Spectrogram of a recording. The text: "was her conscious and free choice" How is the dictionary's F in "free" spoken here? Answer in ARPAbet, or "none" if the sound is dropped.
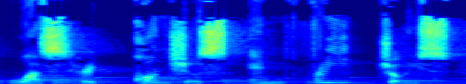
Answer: F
